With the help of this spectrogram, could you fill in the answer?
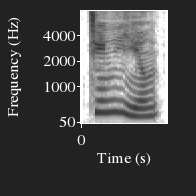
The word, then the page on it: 经营: jīng yíng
